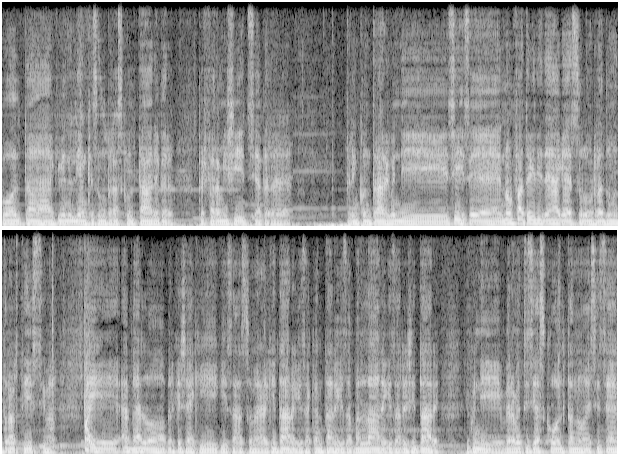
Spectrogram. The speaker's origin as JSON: {"language": "Italian", "town": "Latina", "region": "Lazio", "country": "Italy", "said": "Cioè anch'io sono emigrato da Latina"}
